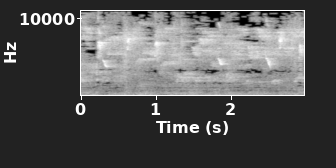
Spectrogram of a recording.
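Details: Saffron finch, called canario basto criollo, giving a string of short, piercing high chirps spaced irregularly over a hissy background.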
